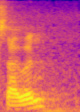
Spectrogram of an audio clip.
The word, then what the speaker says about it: Samhain: So the first one is actually tied into Halloween, which is in Irish pronounced Samhain.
